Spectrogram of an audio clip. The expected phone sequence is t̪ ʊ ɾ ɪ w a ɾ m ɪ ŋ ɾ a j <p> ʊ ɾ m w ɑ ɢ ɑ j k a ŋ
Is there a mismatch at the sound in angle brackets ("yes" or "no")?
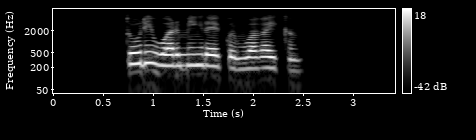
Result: yes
